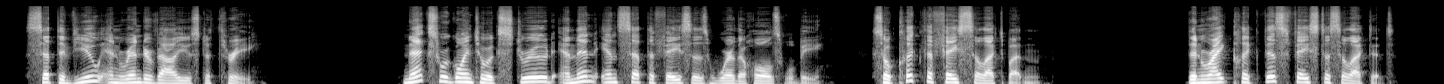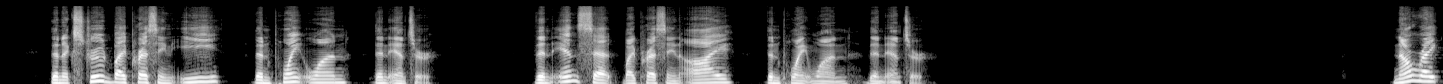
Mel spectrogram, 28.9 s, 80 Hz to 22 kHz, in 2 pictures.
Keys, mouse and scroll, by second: 1.6 click, 2.1 click, 3.0 click, 10.5 click, 13.4 right click, 16.2 e, 21.2 i, 26.0 middle click.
